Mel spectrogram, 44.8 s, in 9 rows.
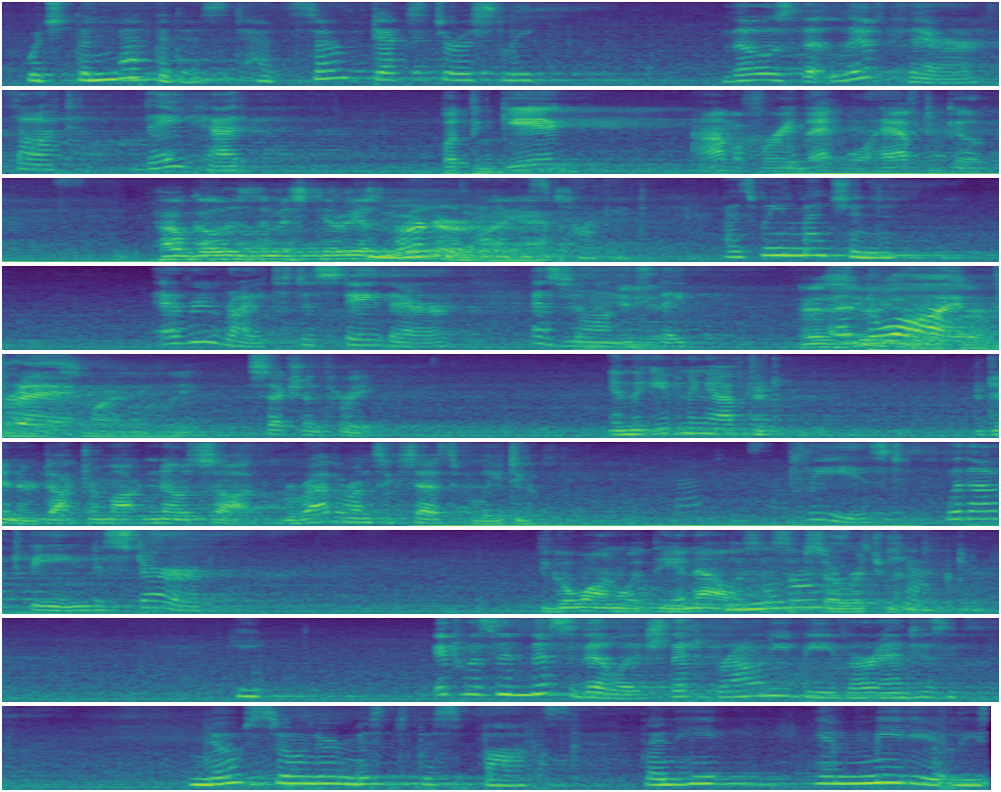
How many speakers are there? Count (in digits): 5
